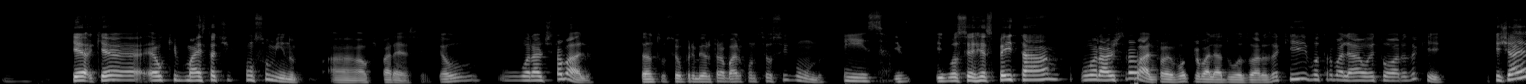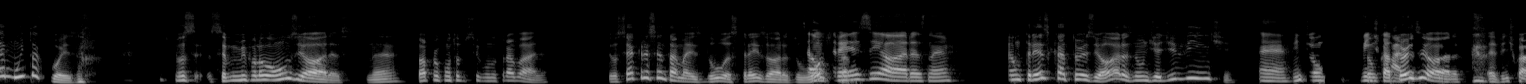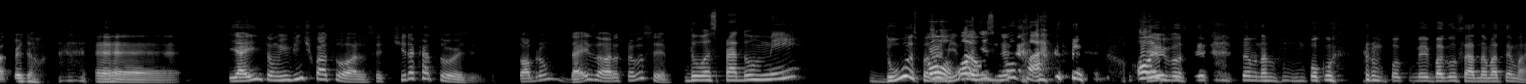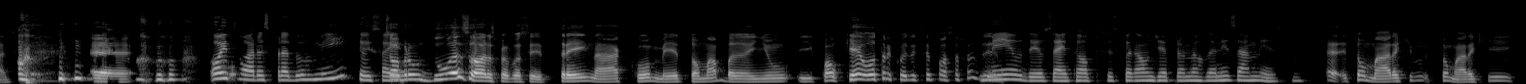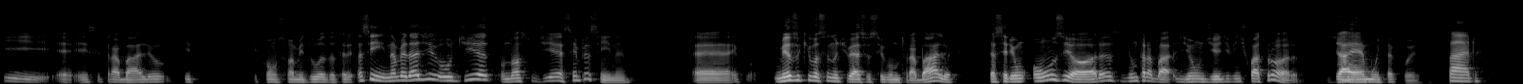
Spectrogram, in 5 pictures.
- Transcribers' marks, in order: other background noise; chuckle; tapping; chuckle; laugh; chuckle; laugh
- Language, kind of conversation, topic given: Portuguese, advice, Como decido o que fazer primeiro no meu dia?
